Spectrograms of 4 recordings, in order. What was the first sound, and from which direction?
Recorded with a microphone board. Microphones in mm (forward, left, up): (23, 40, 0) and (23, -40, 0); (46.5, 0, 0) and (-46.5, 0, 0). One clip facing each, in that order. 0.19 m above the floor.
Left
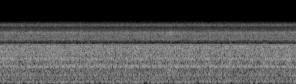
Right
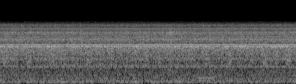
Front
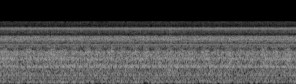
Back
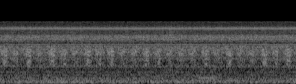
An engine running, 35° left.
